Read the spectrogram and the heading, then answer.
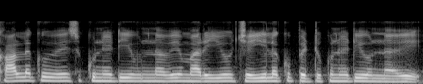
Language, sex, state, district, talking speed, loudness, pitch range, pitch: Telugu, male, Telangana, Mahabubabad, 100 wpm, -15 LUFS, 150-160 Hz, 155 Hz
